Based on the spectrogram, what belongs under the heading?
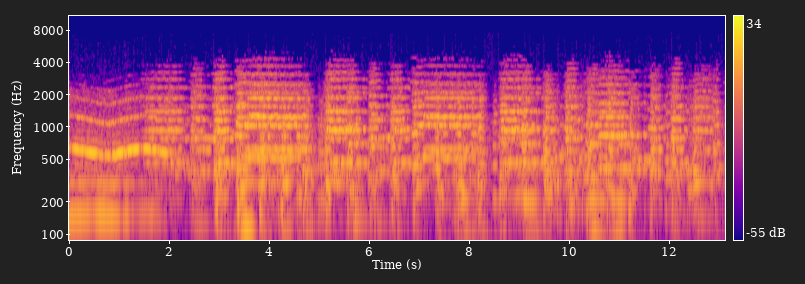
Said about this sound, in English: Whenever you hear the shriek of a siren, when police cars whiz past you with motors racing at top speed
